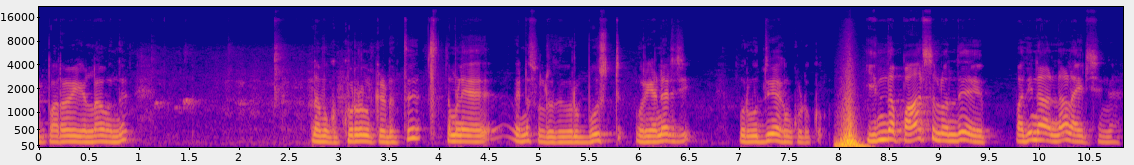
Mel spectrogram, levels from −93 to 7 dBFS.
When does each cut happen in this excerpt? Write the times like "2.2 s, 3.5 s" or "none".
8.1 s

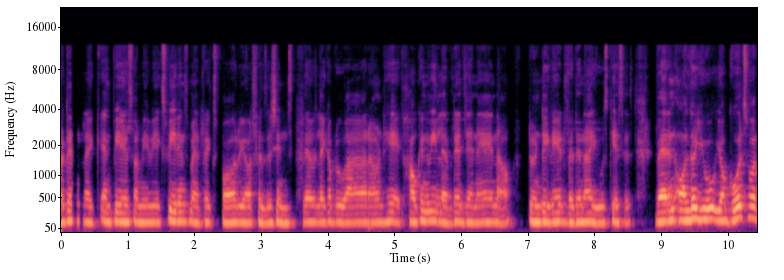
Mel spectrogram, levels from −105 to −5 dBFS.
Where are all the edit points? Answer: 3.6 s, 8.7 s

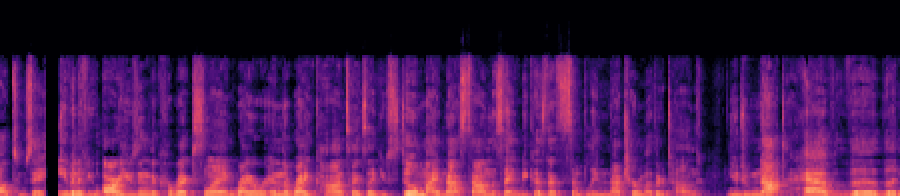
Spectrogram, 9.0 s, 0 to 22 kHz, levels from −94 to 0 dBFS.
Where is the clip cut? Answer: none

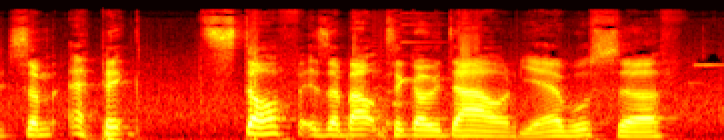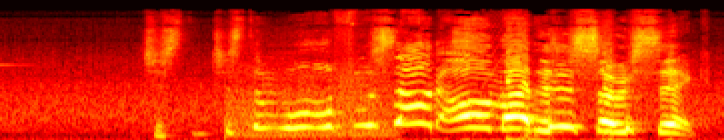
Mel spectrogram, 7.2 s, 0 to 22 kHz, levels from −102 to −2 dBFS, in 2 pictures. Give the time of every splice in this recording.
2.6 s

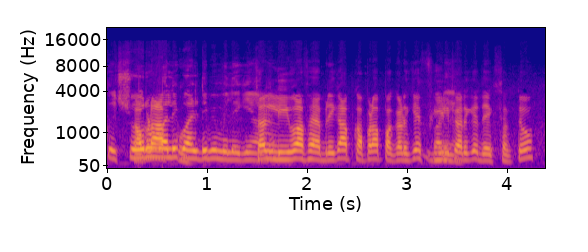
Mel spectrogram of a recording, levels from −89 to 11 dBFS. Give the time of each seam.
none

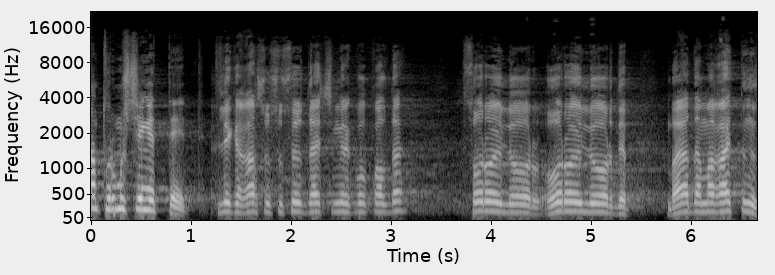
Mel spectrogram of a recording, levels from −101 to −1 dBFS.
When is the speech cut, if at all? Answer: 1.2 s

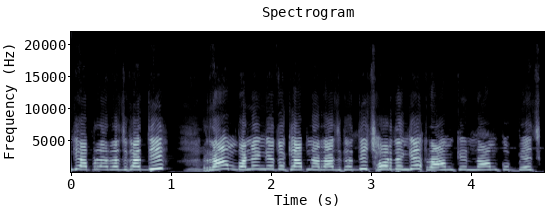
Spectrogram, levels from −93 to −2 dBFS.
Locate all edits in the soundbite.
3.5 s

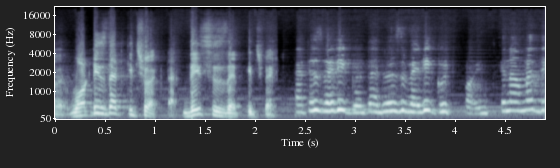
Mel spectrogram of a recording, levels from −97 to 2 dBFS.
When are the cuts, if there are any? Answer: none

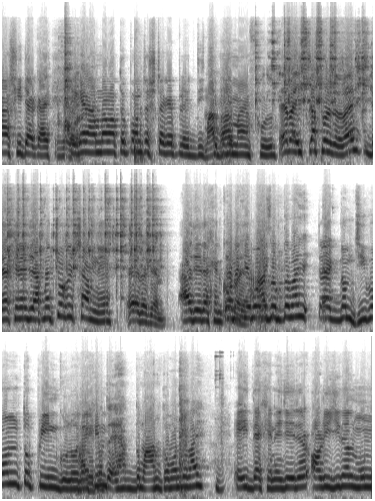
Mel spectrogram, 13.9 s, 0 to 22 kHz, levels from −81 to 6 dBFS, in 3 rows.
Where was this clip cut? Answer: 2.8 s, 8.6 s, 12.0 s

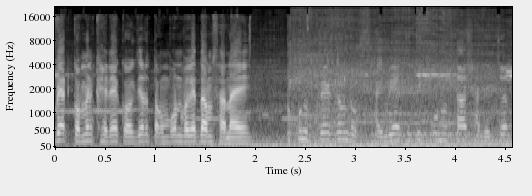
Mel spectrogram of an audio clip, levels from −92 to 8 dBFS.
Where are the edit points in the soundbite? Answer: 2.4 s

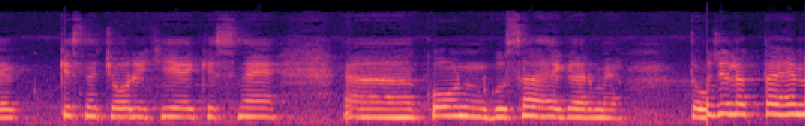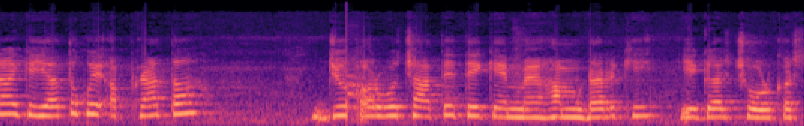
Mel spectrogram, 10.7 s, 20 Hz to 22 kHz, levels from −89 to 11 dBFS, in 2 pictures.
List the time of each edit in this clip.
4.7 s, 7.7 s

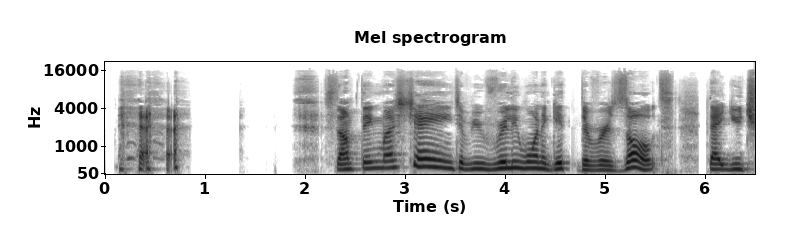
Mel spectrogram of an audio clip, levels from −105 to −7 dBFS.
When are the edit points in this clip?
4.7 s

